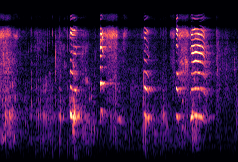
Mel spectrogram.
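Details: French Bulldog, Christmas season, producing four sharp squeaky whines with quieter gaps between, each a brief high-pitched cry over low background rustling.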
